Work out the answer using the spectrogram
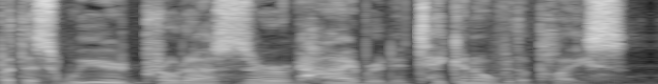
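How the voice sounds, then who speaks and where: A man's voice: fairly low pitch, animated, normal speed, fairly bright tone, breathy edge. A man voicing a weary, plainspoken space marshal with laid-back, drawling talk. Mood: worried.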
